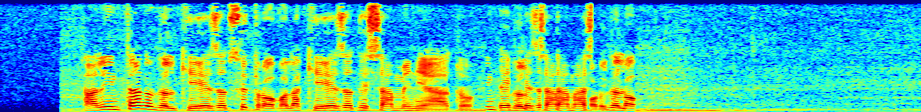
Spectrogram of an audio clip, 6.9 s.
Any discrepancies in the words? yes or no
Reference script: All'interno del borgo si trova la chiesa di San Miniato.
yes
